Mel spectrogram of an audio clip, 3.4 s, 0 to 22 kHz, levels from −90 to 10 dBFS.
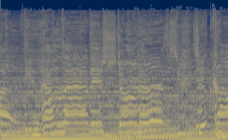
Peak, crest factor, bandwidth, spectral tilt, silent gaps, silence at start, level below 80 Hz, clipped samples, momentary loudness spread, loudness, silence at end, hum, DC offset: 0 dBFS; 12 dB; 17 kHz; -5 dB/octave; none; 0 s; -20 dBFS; under 0.1%; 3 LU; -14 LUFS; 0 s; none; under 0.1%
